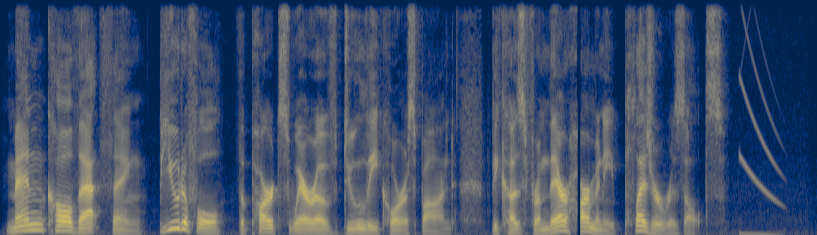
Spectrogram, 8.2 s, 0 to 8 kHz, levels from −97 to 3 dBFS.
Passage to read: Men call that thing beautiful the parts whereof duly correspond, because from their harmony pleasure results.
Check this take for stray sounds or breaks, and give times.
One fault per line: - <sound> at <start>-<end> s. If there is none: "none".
- dropout at 5.8-5.8 s
- chirp at 7.4-7.9 s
